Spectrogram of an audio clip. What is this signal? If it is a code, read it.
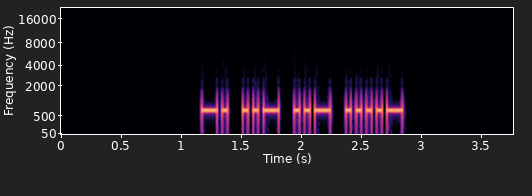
Morse code, heard as a keyed tone, about 28 wpm, 700 Hz. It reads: NUU4
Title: All Cut Numbers - 4-Digit 28wpm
